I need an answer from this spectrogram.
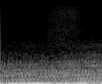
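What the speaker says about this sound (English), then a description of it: "So if I step on the gas like this" A 6th-generation Toyota 4Runner, the non-hybrid version, accelerates as the gas pedal is pressed, giving a loud, close cabin rumble and a rising engine note over about a second.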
